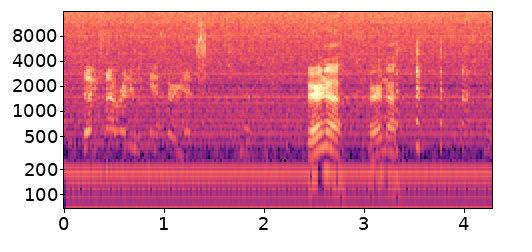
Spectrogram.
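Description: Steady electrical mains hum, with faint, brief voices of people talking in the room, the loudest a little past halfway.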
